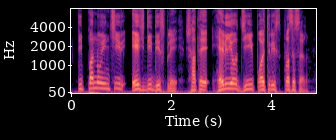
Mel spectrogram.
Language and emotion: Bengali, neutral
